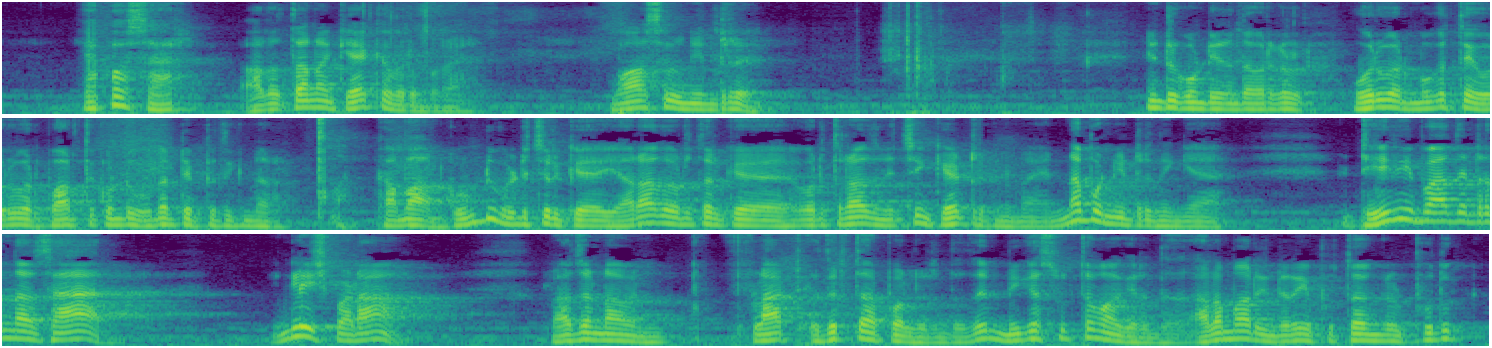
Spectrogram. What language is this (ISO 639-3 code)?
tam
